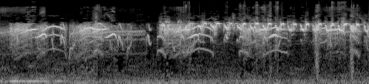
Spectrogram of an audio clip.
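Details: Sogok ontong, a spiderhunter, in a trapping lure recording: dense, high, sharp chirps and twittering notes in two long bursts separated by a short pause, with quick downward-curving squeaks.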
